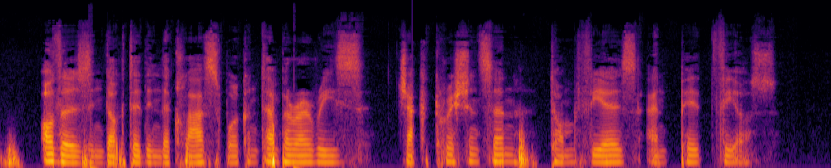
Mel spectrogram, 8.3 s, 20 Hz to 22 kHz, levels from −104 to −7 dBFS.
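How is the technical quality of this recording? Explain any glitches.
The speech recording has three glitches: two low-frequency DC steps and one skipped section of compressed audio.

At 0.90 s, just before "inducted in the class", and at 2.93 s, just after "in the class were", the waveform's zero line jumps and then drains away through a roughly 5 Hz high-pass, giving a dull thump. Unlike a dropout, the speech carries on intact.

At 4.12 s, compressed frames are skipped and the audio leaps ahead by about 40 ms.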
